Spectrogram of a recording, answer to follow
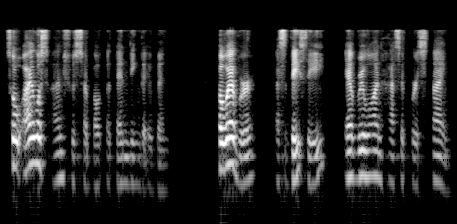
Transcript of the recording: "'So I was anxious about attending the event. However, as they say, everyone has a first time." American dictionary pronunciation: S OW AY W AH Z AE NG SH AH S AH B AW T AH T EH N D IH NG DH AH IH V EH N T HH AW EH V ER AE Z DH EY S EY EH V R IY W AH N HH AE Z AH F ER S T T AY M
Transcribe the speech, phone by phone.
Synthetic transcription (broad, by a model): S OW AY W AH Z AE NG SH AH S AH B AW T AH T EH N D IH NG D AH IH V EH N T HH AW EH V ER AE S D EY S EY EH V R IY W AH N HH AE S AH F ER S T T AY M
